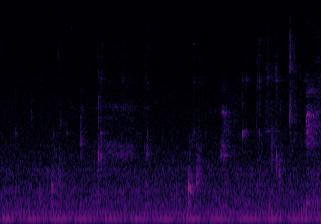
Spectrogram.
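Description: Faint wet mouth sounds and small lip smacks of someone tasting a sip of tequila, in scattered soft clicks.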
